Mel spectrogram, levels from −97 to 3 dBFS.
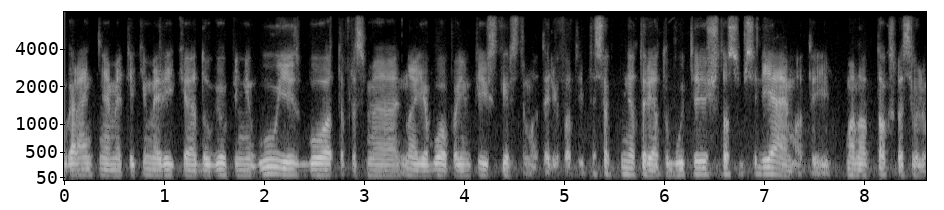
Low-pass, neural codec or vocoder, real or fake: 7.2 kHz; none; real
